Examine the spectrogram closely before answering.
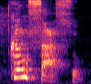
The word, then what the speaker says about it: cansaço: Qual que é a sílaba mais forte de cansaço? Cansaço. Quase não dá para perceber, mas é o sa.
